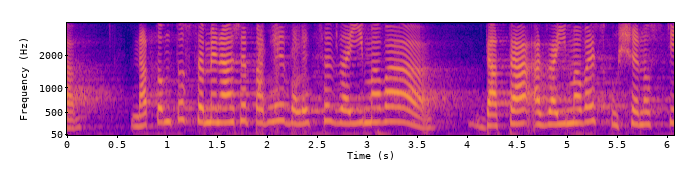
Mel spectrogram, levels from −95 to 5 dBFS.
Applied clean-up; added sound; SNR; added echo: neural separator model SepFormer DNS4.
